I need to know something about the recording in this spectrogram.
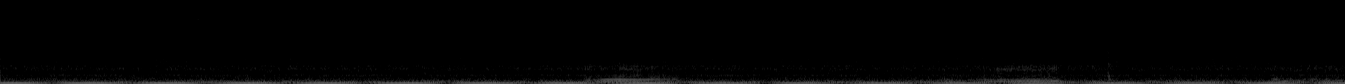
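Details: Papillon × Japanese Chin mix dog named MAX snoring while asleep at home: soft, low rumbling breaths in a steady rhythm, a little faster than one per second, with a faint higher rasp near six and ten seconds.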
